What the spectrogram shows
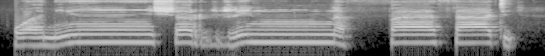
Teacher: wa min sharrin naffathati, nan za mu lura da shi nunun mushaddada ne wajen nunun ɗin nan, ba a sake shi da wuri, ana ɗan riƙewa ana gunna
